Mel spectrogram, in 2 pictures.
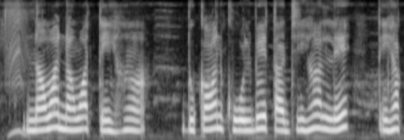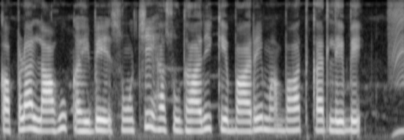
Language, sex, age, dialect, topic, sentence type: Chhattisgarhi, female, 60-100, Eastern, banking, statement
